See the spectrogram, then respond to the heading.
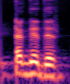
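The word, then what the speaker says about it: together: इसी प्रकार से ये टगेदर टगेदर टगेदर टगेदर, आर भी साइलेंट है, आर से पहले वोवल आ रहा है तो आर भी साइलेंट, और लास्ट में सिंबल ये लगाएंगे, लेकिन ओ जो है वो भी एक ही साउंड देगा, टगेदर टगेदर, है ना।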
